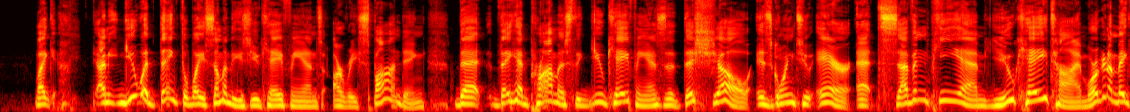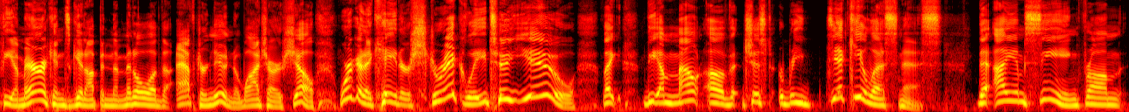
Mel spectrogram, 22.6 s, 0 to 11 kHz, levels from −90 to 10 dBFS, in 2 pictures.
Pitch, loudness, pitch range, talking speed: 170 Hz, -19 LUFS, 140-205 Hz, 185 wpm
